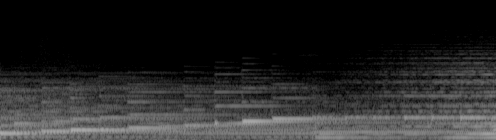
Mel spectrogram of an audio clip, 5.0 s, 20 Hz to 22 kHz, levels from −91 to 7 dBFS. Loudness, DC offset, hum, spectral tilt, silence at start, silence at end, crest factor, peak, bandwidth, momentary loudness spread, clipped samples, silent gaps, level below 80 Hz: -36 LUFS; under 0.1%; none; -9.5 dB/octave; 0 s; 0 s; 12 dB; -22 dBFS; 6.2 kHz; 7 LU; under 0.1%; none; -56 dBFS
